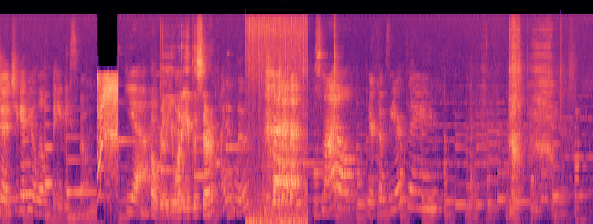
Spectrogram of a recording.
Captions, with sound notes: - You did. She gave you a little baby spoon. (baby crying) - Yeah. - Oh, really? You wanna eat this, Sarah? - I didn't lose. (laughing) - Smile. - Here comes the airplane. (gasping for breath)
